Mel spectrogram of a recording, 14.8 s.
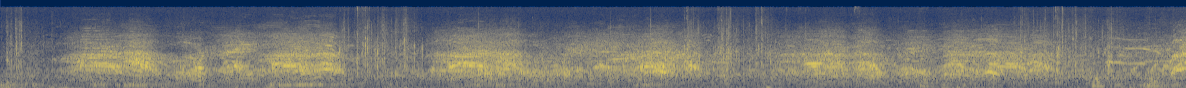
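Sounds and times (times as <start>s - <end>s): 
crowd chanting at a school rally: 0.7s - 14.8s.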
